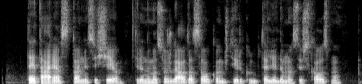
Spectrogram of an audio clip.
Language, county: Lithuanian, Marijampolė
